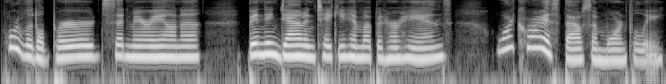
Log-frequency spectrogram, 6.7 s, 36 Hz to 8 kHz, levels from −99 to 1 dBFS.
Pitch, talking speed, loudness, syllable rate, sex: 220 Hz, 170 wpm, -17 LUFS, 4.6 syllables/s, female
